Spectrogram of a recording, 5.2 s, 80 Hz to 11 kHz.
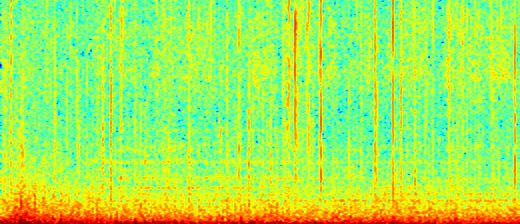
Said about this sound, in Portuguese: E aqueles homens fortes que carregavam Sadraque, Mesaque e Abidnego foram mortos só em se aproximar do forno. E os 3 jovens foram lançados na fornalha de fogo ardente.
